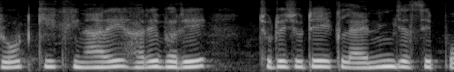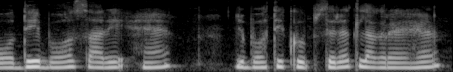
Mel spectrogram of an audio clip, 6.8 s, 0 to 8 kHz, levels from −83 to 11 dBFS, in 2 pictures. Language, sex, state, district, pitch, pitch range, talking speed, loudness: Hindi, female, Jharkhand, Deoghar, 230 Hz, 215-235 Hz, 170 wpm, -16 LUFS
